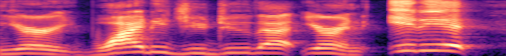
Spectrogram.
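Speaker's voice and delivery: mildly acted scolding, rising in pitch; mock scream. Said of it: "her just screaming at me".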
